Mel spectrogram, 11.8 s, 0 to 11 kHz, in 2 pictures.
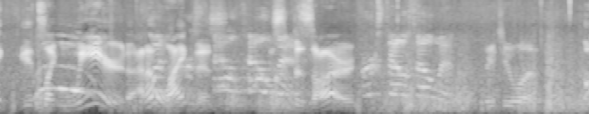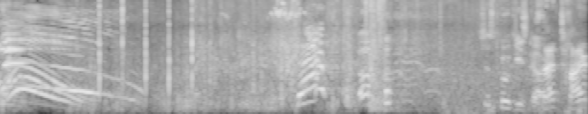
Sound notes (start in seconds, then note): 5.8 whooping; 6.8 clapping; 9.4 laughing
